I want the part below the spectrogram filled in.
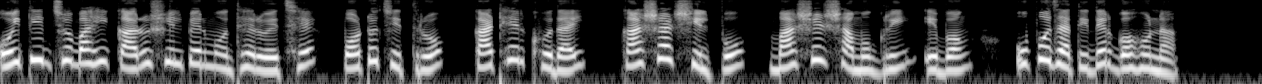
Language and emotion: Bengali, neutral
